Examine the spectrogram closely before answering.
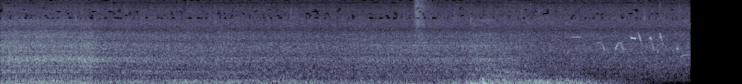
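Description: A tractor engine rumbles steadily as it drives.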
